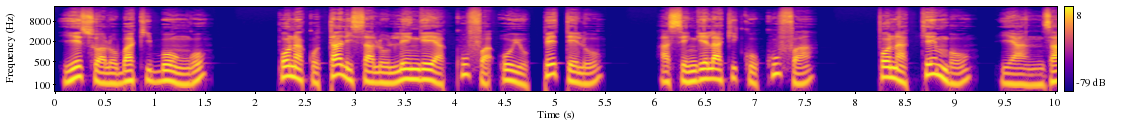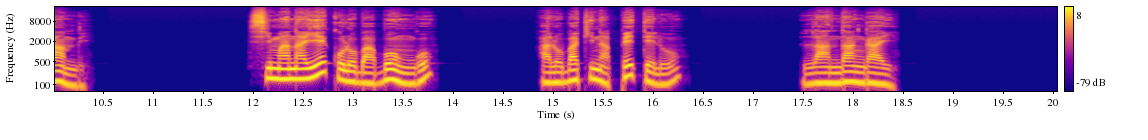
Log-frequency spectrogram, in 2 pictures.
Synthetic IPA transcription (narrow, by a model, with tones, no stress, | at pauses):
je˦su˨a˨lo˨ba˦ki˦bo˦ŋɡo˦ | po˦na˨ko˨ta˦li˨sa˨lo˨le˦ŋɡe˦ja˨ku˦fa˨o˦jo˨pe˦te˨lo˨ | a˨sɛ˨ŋɡe˦la˦ki˦ko˨ku˦fa˨ | po˦na˨ke˦mbo˨ | ja˨nza˦mbe˨ | si˨ma˨na˨je˦ko˨lo˨ba˨bo˦ŋɡo˦ | a˨lo˨ba˦ki˦na˨pe˦te˨lo˨ | la˨nda˦ŋɡa˦i˦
